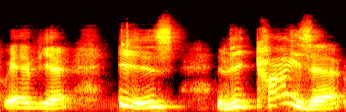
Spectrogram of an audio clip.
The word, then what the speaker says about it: Kizer: have here is the kaiser raja raja as in an indian monarch kaiser as in a german emperor i know i know it's spelt differently never mind that so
